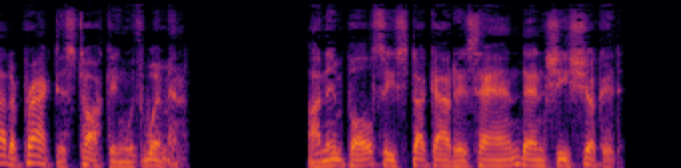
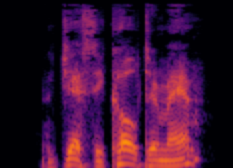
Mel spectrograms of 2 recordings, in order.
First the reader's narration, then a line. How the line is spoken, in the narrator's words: Jesse said graciously, his voice slightly unsteady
